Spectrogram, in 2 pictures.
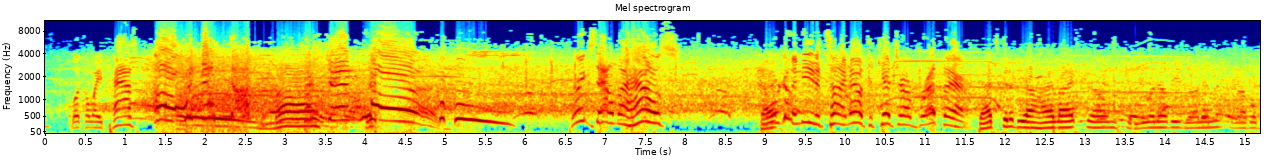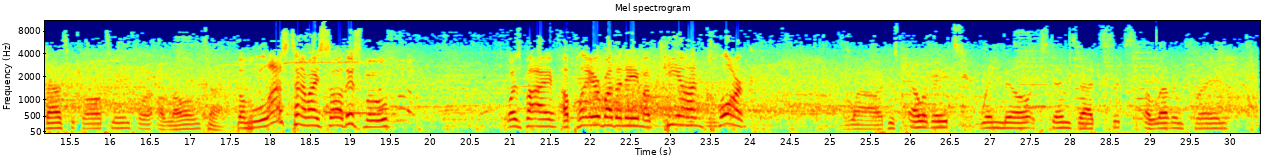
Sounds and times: Speech: 0:09.0 - 0:19.7, 0:21.0 - 0:24.0, 0:25.2 - 0:30.0
Music: 0:15.4 - 0:28.1, 0:28.7 - 0:30.3.

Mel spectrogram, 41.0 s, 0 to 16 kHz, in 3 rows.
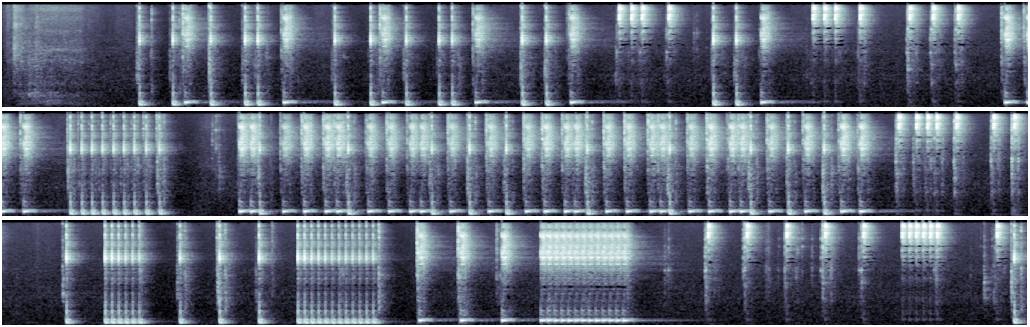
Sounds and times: Sampler: 0:01.8 - 0:08.6, 0:13.3 - 0:15.9, 0:16.8 - 0:26.4, 0:31.3 - 0:36.5.

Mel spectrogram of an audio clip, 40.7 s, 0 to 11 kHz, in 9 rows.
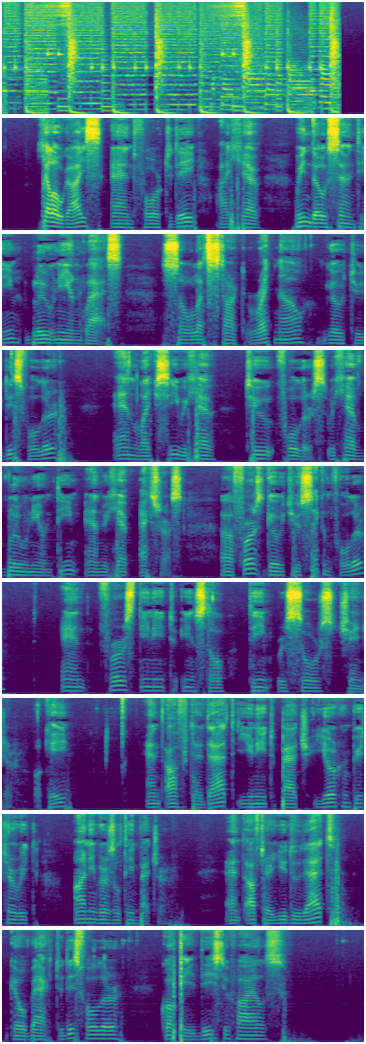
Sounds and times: Speech: 0:05.0 - 0:14.4, 0:15.0 - 0:22.7, 0:23.4 - 0:28.1, 0:28.9 - 0:33.9, 0:34.5 - 0:39.9.

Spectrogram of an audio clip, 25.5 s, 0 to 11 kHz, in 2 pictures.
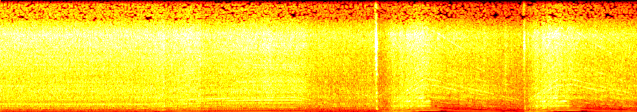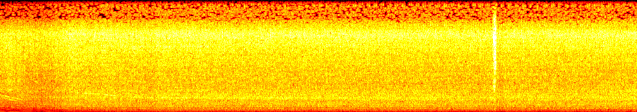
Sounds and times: Car: 0:00.0 - 0:25.4
Accelerating, revving, vroom: 0:03.0 - 0:06.3, 0:07.5 - 0:13.3.

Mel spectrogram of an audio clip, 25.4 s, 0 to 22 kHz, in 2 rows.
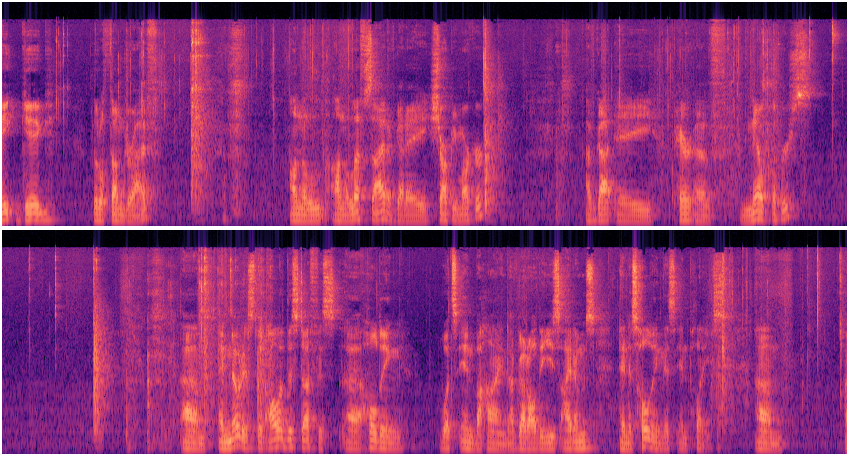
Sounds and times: Speech: 0:00.0 - 0:00.8, 0:01.4 - 0:02.4, 0:04.3 - 0:07.3, 0:08.8 - 0:12.2, 0:15.4 - 0:24.6.

